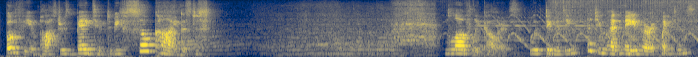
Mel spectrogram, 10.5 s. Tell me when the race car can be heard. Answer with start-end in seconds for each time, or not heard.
2.4-6.5.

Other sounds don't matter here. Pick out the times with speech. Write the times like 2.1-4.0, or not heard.
0.1-3.1, 6.7-10.4.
